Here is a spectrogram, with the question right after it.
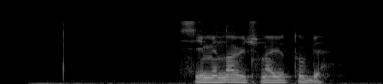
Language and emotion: Russian, neutral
